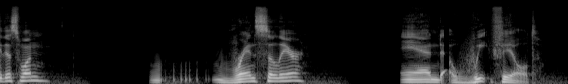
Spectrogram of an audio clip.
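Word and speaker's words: Rensselaer: Renelier and Wheatfield. A new tornado warning has been issued. Rinsolair.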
